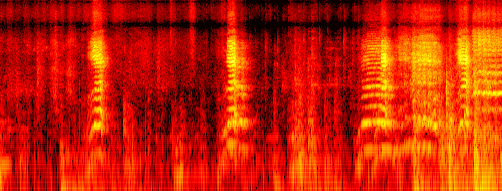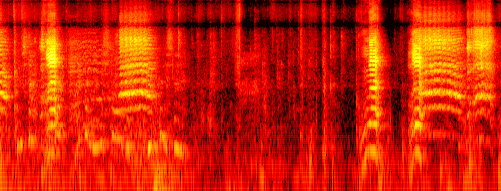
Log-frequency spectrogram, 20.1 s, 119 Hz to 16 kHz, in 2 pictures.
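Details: Goats on a Japanese farm, 3 May 2023, as a doe gives birth to two kids before volunteers; repeated quavering bleats, some short and some drawn out, with a cluster near the end and human voices between.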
